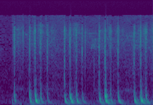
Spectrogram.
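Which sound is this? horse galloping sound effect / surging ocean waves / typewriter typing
horse galloping sound effect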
